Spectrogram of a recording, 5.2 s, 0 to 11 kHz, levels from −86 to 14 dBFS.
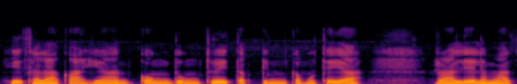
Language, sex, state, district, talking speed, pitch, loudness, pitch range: Mizo, female, Mizoram, Aizawl, 160 wpm, 140 Hz, -13 LUFS, 130-145 Hz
